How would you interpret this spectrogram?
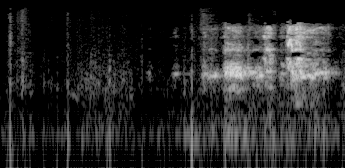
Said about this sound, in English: I'll go feed the chickens.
